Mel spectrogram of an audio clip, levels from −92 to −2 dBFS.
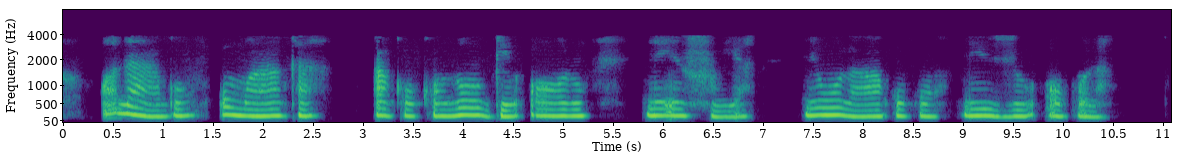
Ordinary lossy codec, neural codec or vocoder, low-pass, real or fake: AAC, 16 kbps; codec, 16 kHz in and 24 kHz out, 1 kbps, XY-Tokenizer; 7.2 kHz; fake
